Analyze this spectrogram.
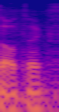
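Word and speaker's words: Celtx: So I read it, and I actually went to a program called Celtics. I think that's how you say it. Yeah, it's Celtics.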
